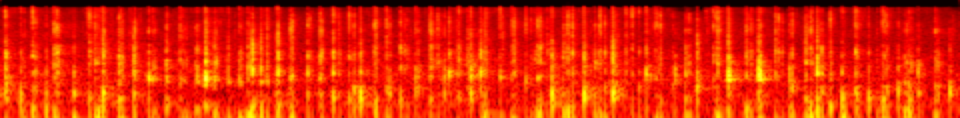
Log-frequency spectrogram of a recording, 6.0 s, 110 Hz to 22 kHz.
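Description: A cardboard box of disposable gloves is tapped rapidly and continuously for about six seconds. Dense, quick, dull hollow taps land one after another with a low, papery thump and a faint tone around 620 Hz, each dying away almost instantly.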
